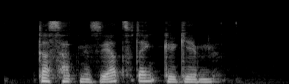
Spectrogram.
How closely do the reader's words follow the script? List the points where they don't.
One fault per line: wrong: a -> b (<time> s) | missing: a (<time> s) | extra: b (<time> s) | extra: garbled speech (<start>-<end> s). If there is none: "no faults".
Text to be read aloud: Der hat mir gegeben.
wrong: Der -> Das (0.3 s)
extra: sehr zu denken (0.9 s)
